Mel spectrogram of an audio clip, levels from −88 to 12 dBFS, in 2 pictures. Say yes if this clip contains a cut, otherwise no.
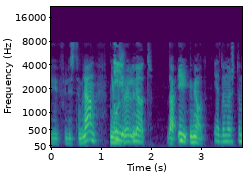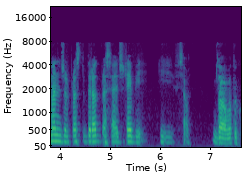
yes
